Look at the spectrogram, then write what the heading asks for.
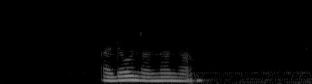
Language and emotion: Russian, neutral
